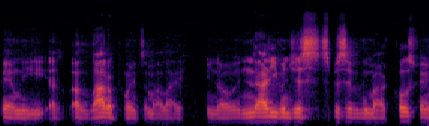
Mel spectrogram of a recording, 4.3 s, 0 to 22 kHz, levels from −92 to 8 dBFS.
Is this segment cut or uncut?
uncut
